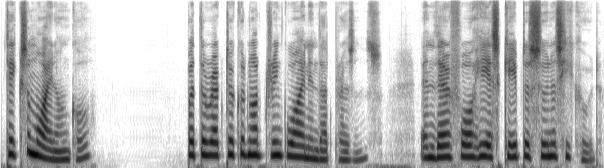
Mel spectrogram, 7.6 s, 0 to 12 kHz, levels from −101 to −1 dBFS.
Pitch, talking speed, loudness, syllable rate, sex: 225 Hz, 185 wpm, -15 LUFS, 5.5 syllables/s, female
